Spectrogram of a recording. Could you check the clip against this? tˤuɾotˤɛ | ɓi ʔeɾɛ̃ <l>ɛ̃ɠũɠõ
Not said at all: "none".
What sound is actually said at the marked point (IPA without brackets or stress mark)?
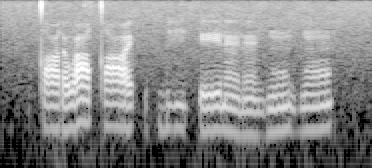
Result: ɾ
